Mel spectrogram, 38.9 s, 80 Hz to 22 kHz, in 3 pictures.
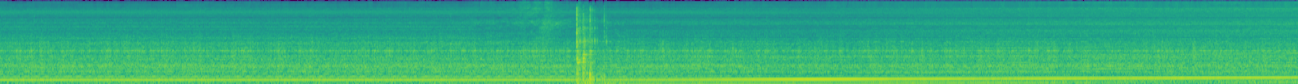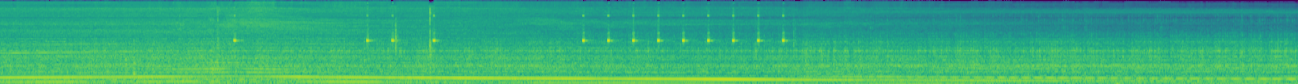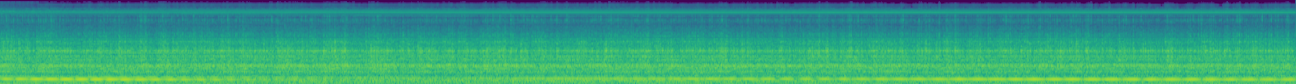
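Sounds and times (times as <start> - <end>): small electric motor humming: 4.7 - 24.0
click: 14.2 - 15.6, 16.6 - 17.6, 18.8 - 21.5
short high electronic beeps: 16.6 - 17.5, 18.8 - 21.1.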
